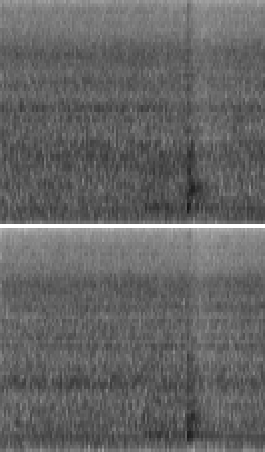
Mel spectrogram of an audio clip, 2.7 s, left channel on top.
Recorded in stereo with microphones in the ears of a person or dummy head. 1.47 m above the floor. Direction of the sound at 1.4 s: 25° left (ahead or behind).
